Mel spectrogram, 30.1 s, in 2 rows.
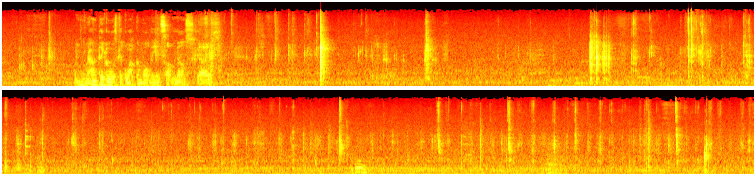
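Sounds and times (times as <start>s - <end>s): quiet chewing: 7.0s - 9.1s, 12.5s - 30.0s
crunching tortilla chip: 13.6s - 15.6s.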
